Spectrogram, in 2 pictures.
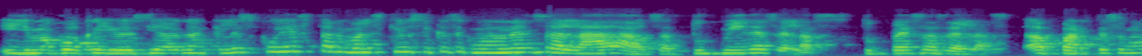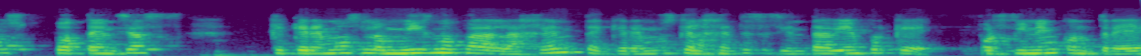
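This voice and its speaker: A woman speaks very fast at a fairly high pitch, and her pitch varies in an ordinary way. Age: 30s. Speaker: health coach. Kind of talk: interview conversation. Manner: animated.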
